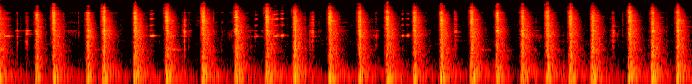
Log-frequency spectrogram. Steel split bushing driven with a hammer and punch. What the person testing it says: that dead sound when you're hitting it with a punch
